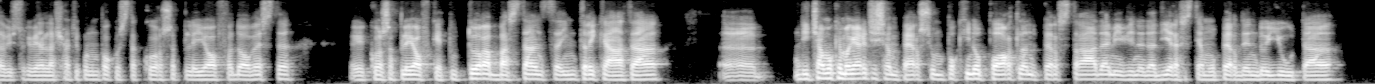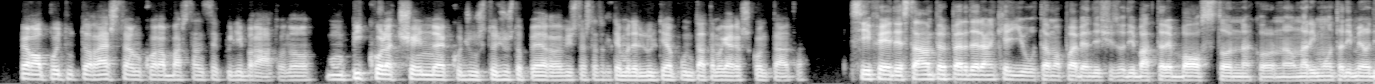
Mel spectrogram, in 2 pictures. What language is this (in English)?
Italian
